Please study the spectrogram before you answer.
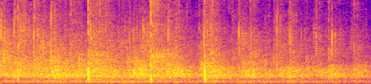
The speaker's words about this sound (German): Okay, Applaus für unsere beiden Pantomimer.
